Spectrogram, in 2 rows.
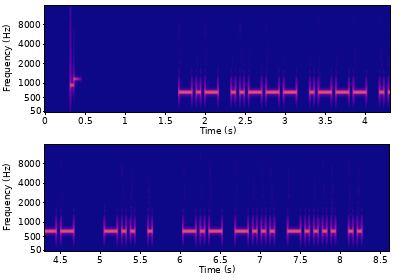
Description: Morse code, heard as a keyed tone, about 23 wpm, 700 Hz. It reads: K2JW DE KB6I
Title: USA Callsign DE Callsign - 4 Characters - 22wpm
